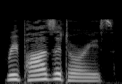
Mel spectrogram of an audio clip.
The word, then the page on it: repositories: British English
